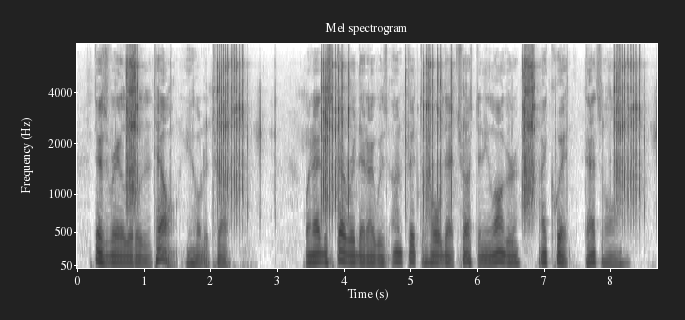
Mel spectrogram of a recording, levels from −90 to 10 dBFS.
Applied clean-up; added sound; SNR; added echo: none; Ratchet, pawl / Tools; 5 dB; none.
